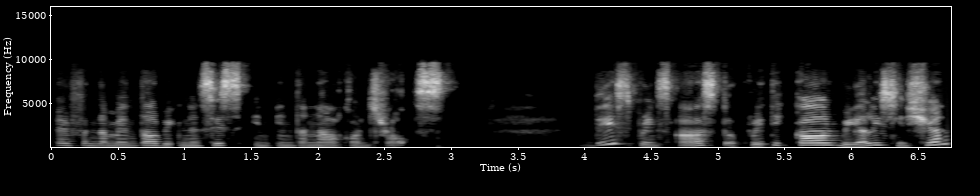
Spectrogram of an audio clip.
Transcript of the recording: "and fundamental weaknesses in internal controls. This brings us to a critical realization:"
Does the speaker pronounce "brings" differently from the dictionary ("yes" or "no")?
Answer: yes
